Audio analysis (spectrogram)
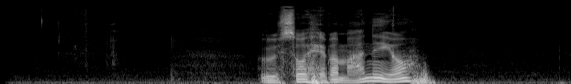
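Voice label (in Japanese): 津軽方言 例文, 嘘 へば まね よ; （嘘をついてはだめだよ）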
